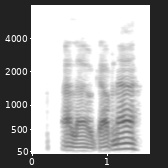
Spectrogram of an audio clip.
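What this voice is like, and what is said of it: Put-on British accent. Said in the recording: “So I should do a British accent. ... Well, you should hear Corey's British accent. It's pretty stellar.”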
